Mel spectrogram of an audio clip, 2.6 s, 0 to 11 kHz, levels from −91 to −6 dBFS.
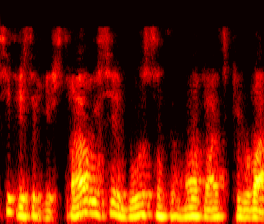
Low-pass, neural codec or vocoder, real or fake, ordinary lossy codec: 7.2 kHz; codec, 16 kHz, 2 kbps, FreqCodec, smaller model; fake; AAC, 32 kbps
